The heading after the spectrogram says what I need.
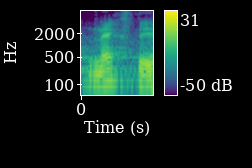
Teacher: The second process is elision, where sounds disappear. For example, next day becomes next day, and the T sound is dropped.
